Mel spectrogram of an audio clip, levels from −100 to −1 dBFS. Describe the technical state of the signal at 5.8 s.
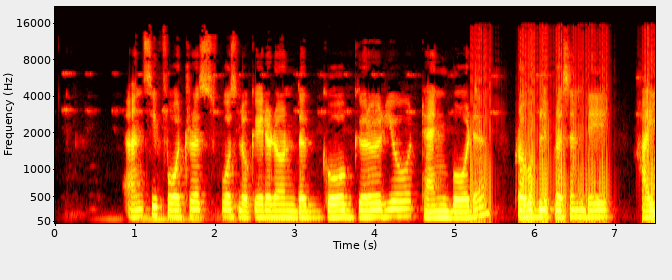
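At 5.8 s you're inside a stretch of buffer tearing that runs from 5.20 s to the end. Writer and reader have slipped, so a small slice of each period, around 7%, replays audio about 30 ms old, giving a robotic 93.8 Hz buzz that fits a 512-sample buffer.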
